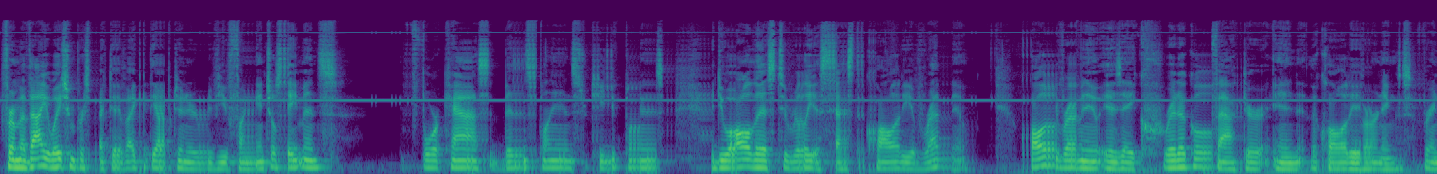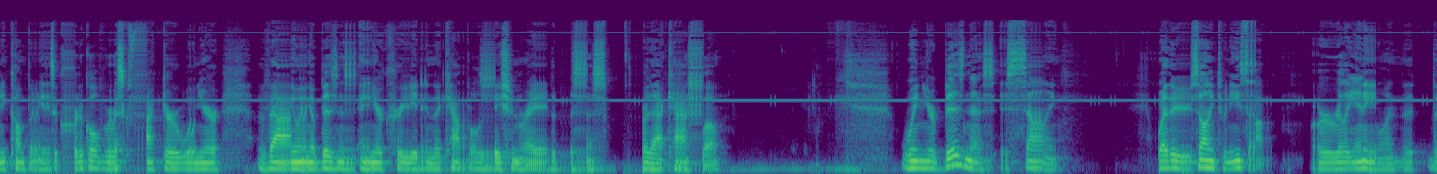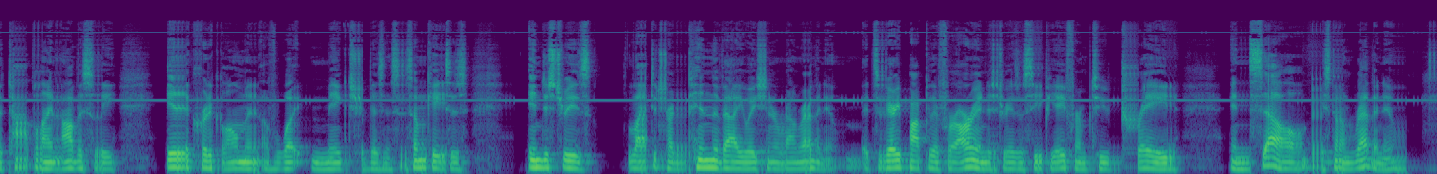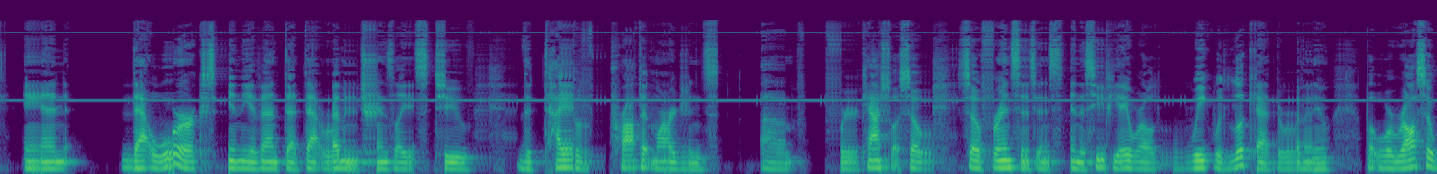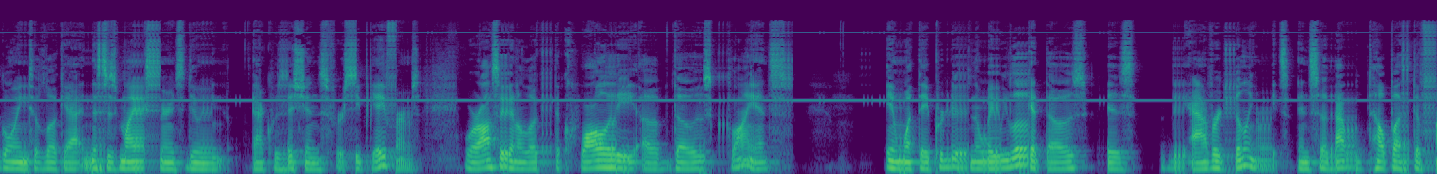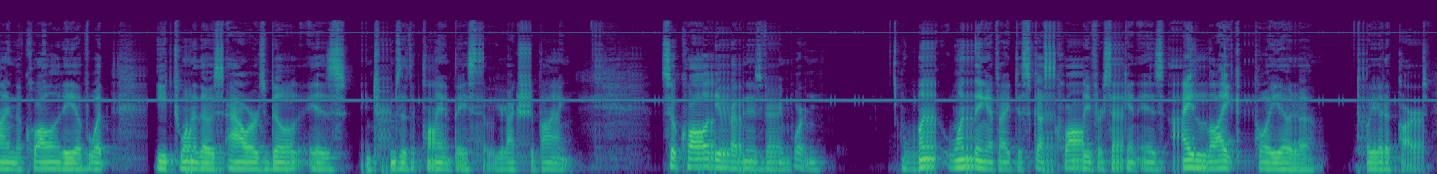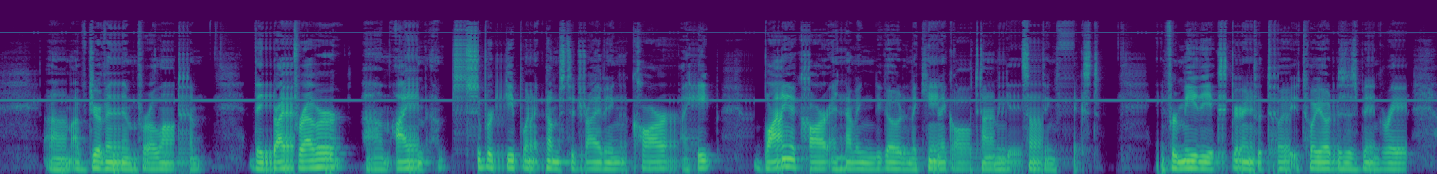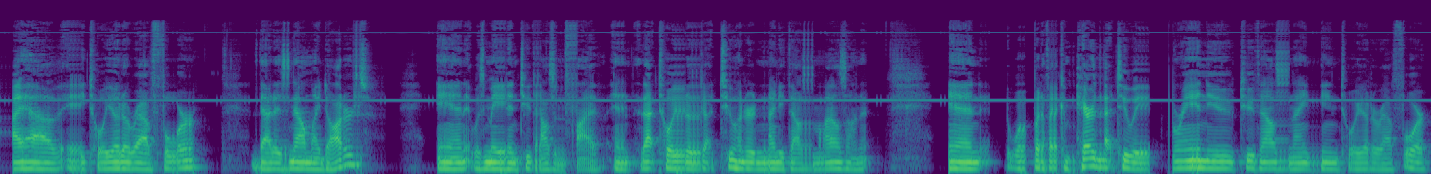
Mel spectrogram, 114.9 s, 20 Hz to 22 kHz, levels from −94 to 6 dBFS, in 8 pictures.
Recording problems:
high-pitched whine; faint; throughout; 2.5 kHz, 20 dB below the speech
choppy; very; 15% of the speech affected

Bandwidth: 14.5 kHz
